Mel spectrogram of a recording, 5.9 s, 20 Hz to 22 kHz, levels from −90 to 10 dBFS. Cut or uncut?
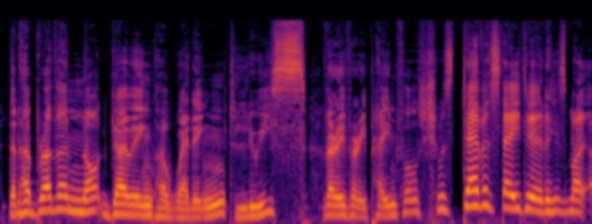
cut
